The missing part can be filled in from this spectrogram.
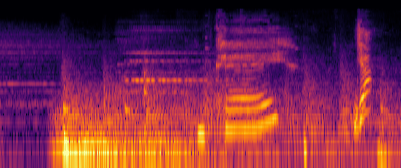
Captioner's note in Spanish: Pitido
